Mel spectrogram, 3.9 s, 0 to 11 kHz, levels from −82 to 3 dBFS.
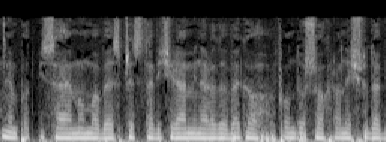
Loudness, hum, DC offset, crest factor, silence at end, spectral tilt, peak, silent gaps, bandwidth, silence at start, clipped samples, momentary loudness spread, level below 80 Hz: -16 LUFS; none; under 0.1%; 12 dB; 0 s; -6 dB/octave; -2 dBFS; none; 7.4 kHz; 0 s; under 0.1%; 4 LU; -24 dBFS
